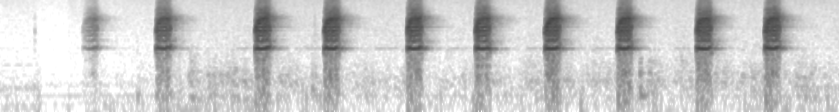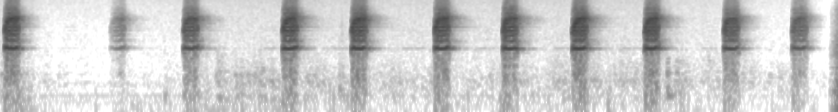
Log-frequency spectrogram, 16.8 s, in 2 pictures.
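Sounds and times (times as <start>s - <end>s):
green tree frog Hyla Cinerea calling: 0.8s - 1.9s, 2.5s - 8.8s, 9.5s - 10.6s, 11.2s - 16.6s.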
